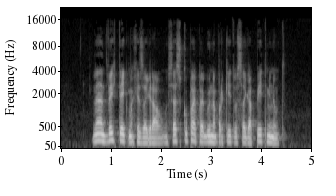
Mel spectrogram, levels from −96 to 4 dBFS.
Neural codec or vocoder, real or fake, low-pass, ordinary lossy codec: vocoder, 44.1 kHz, 128 mel bands every 256 samples, BigVGAN v2; fake; 19.8 kHz; MP3, 64 kbps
